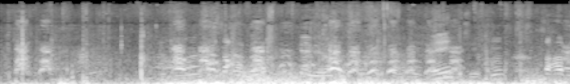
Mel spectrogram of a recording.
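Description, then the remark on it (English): A wild pack of dogs barks and yips in a busy, overlapping chorus, some whimpering, while chasing people at night on a dark hillside in Syria near the Turkish border. The barking is loud over a rough outdoor background, with a voice briefly audible beneath. “A wild pack of dogs seemed to be chasing us at one point.”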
